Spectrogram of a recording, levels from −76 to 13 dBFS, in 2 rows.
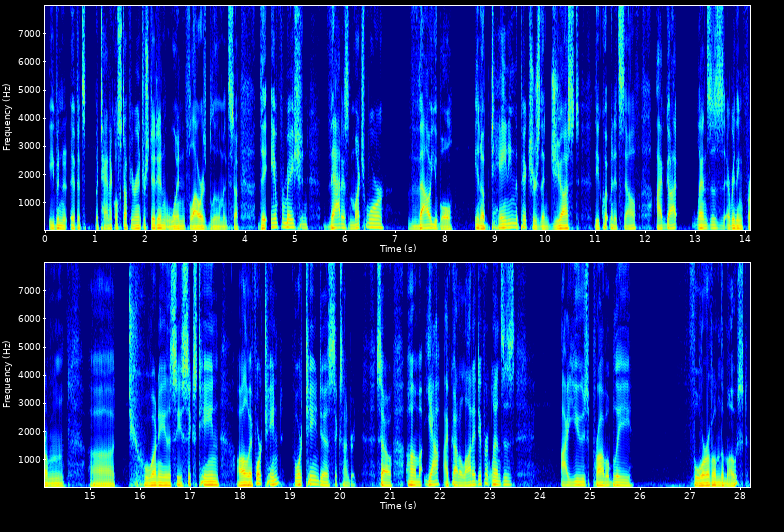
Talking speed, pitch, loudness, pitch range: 135 wpm, 105 Hz, -19 LUFS, 90-115 Hz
